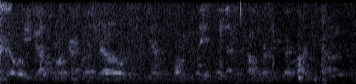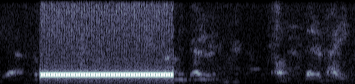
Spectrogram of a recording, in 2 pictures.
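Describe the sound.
A steady, loud telephone tone of about two seconds as a phone call is transferred to voicemail. It sounds alone between stretches of conversation before and after.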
